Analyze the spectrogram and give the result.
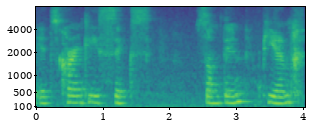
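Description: A woman's voice carries audible room echo, with light background noise underneath. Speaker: vlogger. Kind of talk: casual vlog chat. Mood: relaxed, chatty. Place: home room. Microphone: phone near.

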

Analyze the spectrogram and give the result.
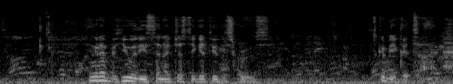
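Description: A man talks at a very fast pace. There is noticeable background noise. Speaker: travel vlogger. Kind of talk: casual vlog chat. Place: boat. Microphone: phone near.

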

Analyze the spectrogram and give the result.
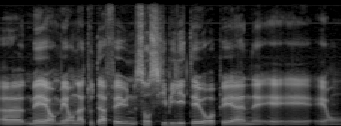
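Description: A man with a Swiss accent at a fairly slow pace, his intonation fairly even. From French-speaking Switzerland. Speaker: open source foundation director and software engineer; conference speaker. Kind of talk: conference talk. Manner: halting, many filler words and repetitions. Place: stage. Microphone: handheld.

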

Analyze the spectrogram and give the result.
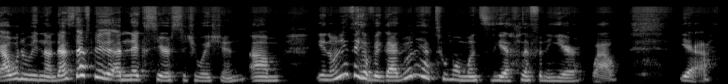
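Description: Bright and sharp in tone, a woman speaks with lively intonation. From Jamaica. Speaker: booktuber hosting book discussion. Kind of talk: casual livestream book chat. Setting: livestream with live chat. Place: home room. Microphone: webcam.

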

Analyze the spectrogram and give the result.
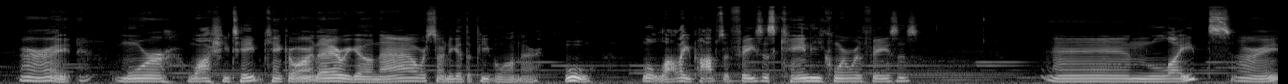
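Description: Over music in the background, a man speaks at a fairly slow pace with fairly even intonation. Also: fairly high pitch for a man. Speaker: guest voiceover by the crafter's boyfriend. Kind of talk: casual craft video voiceover commentary. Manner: playful, joking.

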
